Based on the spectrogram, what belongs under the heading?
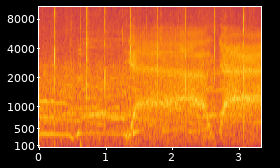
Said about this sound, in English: Oh, is that the arena applauding again? Whoa. That was the arena, yeah.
